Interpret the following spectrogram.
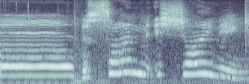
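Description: A child singing: one long held note that breaks off just under a second in, followed by shorter sung notes sliding in pitch.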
